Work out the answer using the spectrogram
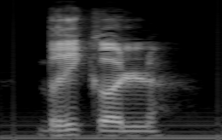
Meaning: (noun) 1. sling 2. trifle 3. a type of medieval catapult 4. a munitions store 5. problems; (verb) inflection of bricoler: first/third-person singular present indicative/subjunctive
- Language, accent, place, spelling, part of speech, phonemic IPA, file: French, France, Lyon, bricole, noun / verb, /bʁi.kɔl/, LL-Q150 (fra)-bricole.wav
